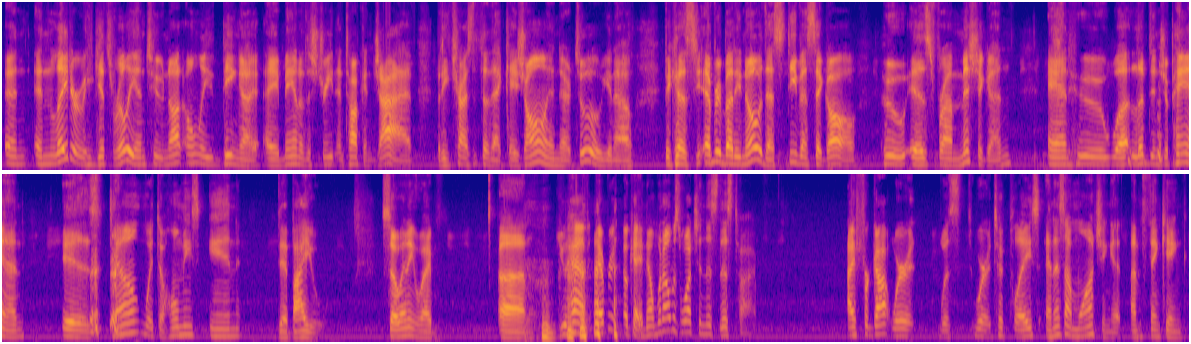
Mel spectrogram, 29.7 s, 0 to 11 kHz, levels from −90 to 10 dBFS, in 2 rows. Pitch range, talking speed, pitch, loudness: 120-155 Hz, 175 wpm, 140 Hz, -18 LUFS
